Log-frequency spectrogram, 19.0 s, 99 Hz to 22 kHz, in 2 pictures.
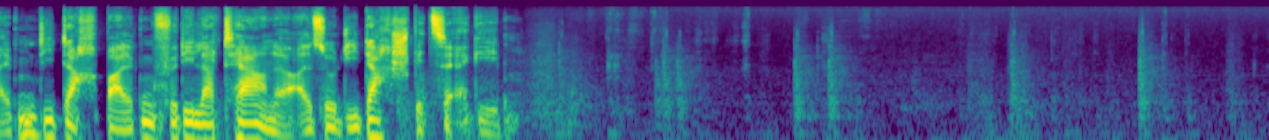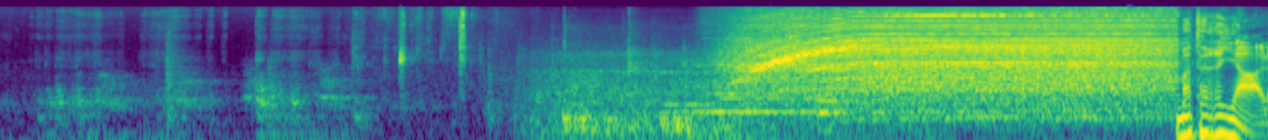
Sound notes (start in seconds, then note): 15.5 the saw makes a noise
